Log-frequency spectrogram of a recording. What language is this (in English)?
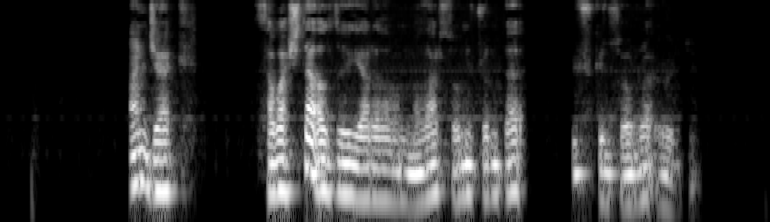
Turkish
